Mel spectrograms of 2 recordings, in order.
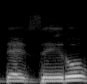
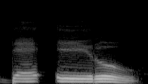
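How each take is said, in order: First: The s links as a z into the next word. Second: The words stay separate with no z sound. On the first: It sounds like the word for zeros. The speaker calls it wrong. "Quand vous dites des zéros, vous voyez, ça se confond avec zéro" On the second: It clearly means heroes. The speaker calls it right. "on dit des héros. Le H est un H aspiré"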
